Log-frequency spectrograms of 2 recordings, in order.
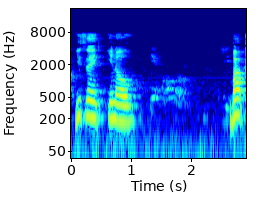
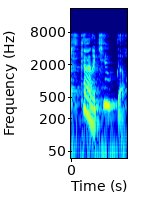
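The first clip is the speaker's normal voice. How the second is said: put-on higher, soft girlish aside; girl's aside; 8 semitones higher, 5 dB quieter than usual. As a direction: murmur it to a friend behind him. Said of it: "you can hear her or her friends".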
